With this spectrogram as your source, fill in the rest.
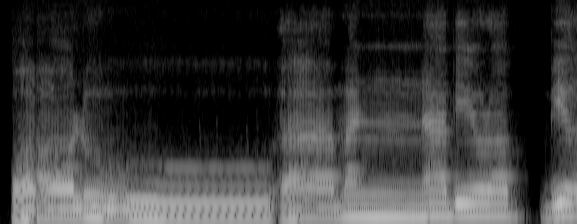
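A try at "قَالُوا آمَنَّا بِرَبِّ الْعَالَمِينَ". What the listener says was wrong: Nah, panjang. Amanna, panjang 2 harakat.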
